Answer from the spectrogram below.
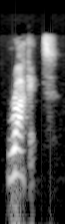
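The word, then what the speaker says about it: Roccat: And he said they're based in Germany, and they pronounce it Rocket. Even though there's a cat in the logo, that they say Rocket.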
